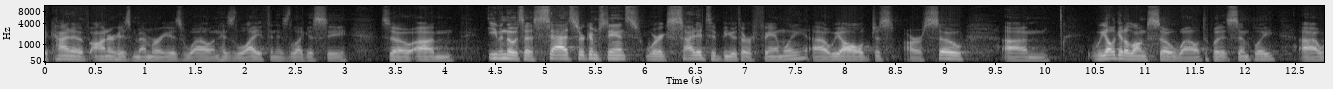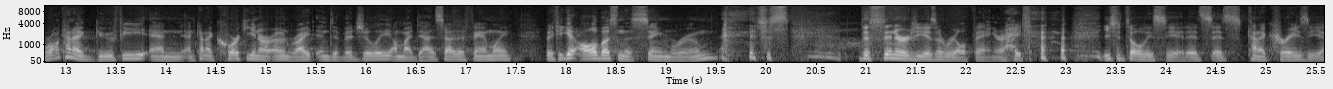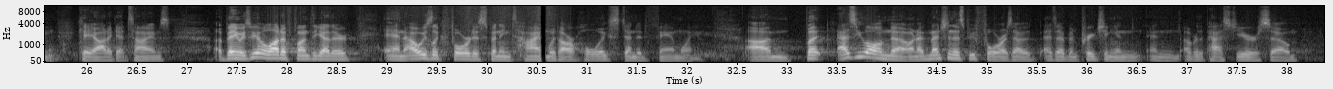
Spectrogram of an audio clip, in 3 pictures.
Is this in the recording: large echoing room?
yes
